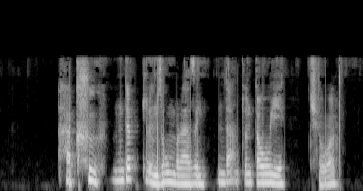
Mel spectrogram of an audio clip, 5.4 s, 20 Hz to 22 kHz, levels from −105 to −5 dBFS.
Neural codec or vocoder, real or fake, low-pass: none; real; 7.2 kHz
